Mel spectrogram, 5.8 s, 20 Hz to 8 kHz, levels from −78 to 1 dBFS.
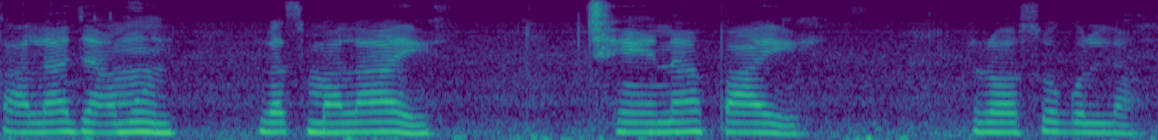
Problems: constant background noise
